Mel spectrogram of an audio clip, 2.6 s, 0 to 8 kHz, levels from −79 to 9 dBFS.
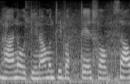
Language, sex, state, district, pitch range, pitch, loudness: Marathi, female, Maharashtra, Mumbai Suburban, 215-230 Hz, 220 Hz, -14 LUFS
